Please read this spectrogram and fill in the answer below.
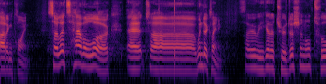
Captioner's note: claps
